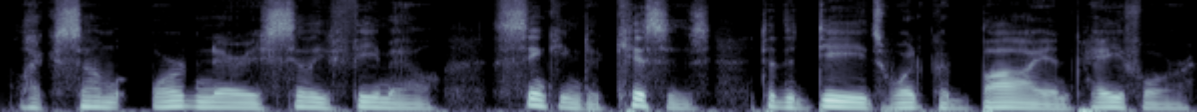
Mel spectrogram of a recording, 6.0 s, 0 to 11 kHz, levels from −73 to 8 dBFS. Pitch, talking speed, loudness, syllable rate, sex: 100 Hz, 170 wpm, -18 LUFS, 5.0 syllables/s, male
